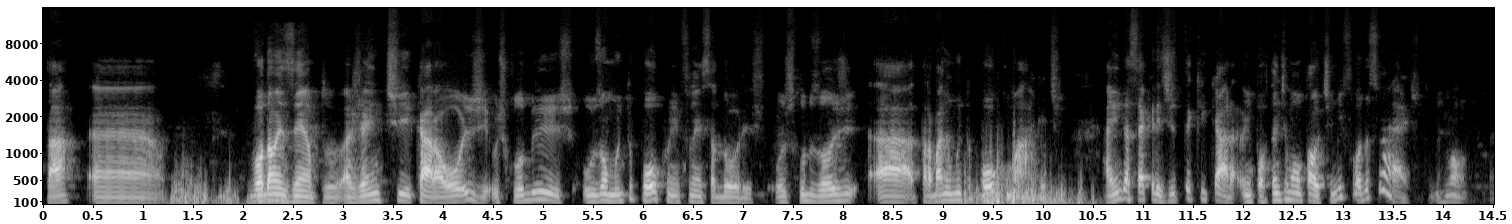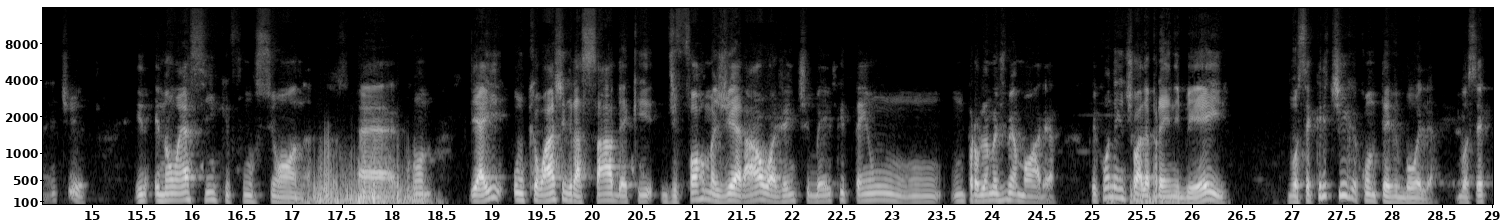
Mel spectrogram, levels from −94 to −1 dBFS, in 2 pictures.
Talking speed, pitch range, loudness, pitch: 180 wpm, 100-125 Hz, -25 LUFS, 110 Hz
